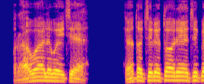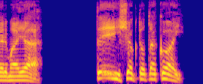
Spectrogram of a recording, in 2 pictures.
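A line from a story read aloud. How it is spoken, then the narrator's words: Barked in reply. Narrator (Russian): рявкнул в ответ Наум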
